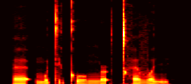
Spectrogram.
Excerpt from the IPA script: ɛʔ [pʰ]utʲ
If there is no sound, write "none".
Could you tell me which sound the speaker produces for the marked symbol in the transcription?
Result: m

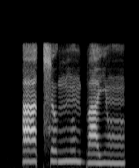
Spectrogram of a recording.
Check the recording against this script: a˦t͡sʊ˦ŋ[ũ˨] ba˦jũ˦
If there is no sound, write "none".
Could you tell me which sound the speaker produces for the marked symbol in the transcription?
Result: ũ˦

